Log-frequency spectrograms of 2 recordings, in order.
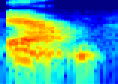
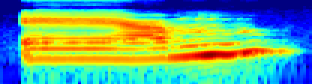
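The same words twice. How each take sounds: First: The word is said quickly as one blended unit. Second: The word is drawn out slowly, sound by sound. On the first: "say it fast" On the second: "say a word slowly"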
